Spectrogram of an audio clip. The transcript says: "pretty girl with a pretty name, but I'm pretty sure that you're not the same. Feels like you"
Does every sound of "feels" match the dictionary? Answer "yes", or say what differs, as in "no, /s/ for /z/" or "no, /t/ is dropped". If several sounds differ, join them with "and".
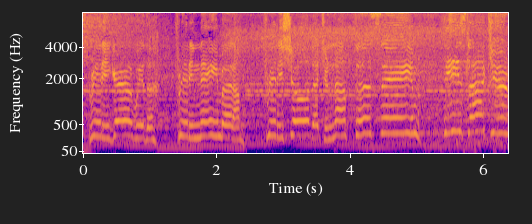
no, /l/ is dropped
